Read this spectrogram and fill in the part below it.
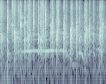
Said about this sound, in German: Können wir hier mal einen Applaus haben?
